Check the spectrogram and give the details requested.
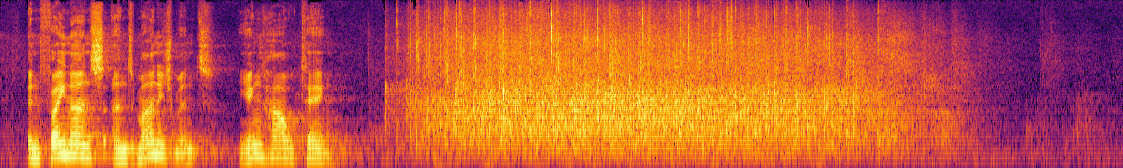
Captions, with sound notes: In Finance and Management. Yinghao Teng. (audience applauding)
